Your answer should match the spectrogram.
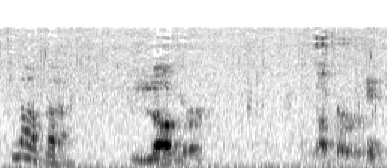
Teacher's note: at the end of the word lover i'm doing the schwa ending which we would normally do for an er ending but thomas curling into the r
